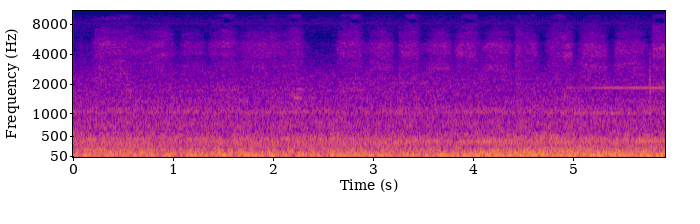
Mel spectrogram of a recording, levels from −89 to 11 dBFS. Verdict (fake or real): real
